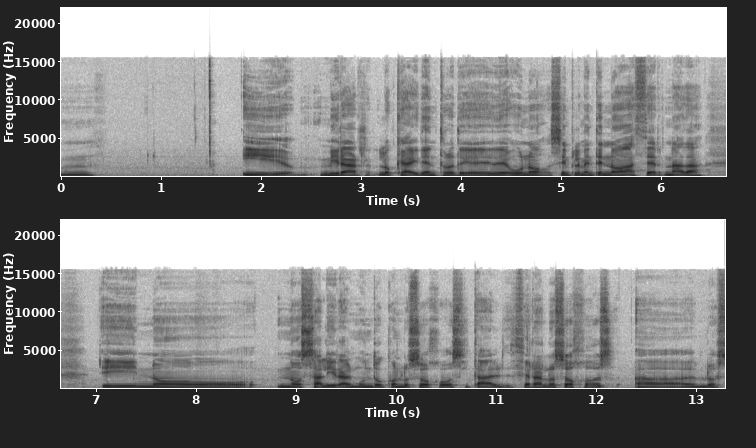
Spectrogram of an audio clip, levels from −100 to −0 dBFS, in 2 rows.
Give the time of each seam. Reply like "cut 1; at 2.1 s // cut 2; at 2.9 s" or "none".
none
